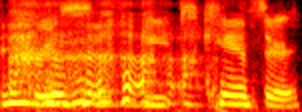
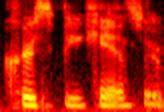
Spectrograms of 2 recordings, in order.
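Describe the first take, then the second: First: The title is said slowly, words kept apart. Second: The title is said fast, words run together. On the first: "but it's Chris Beats Cancer" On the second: "If I say it fast, it sounds like crispy cancer"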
